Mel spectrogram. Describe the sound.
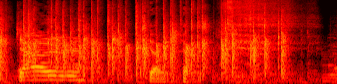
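A short burst of applause from a small group during a Mix Megapol radio show, dense rapid claps running throughout with voices speaking and calling out over it, then dying away abruptly at the end.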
